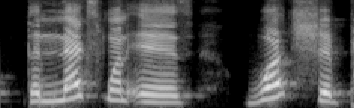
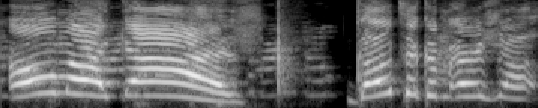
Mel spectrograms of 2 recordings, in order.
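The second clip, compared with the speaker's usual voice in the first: laughing call; 8 semitones higher, 4 dB louder, slower than usual. Real, not acted. Laughing, calling to co-host.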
